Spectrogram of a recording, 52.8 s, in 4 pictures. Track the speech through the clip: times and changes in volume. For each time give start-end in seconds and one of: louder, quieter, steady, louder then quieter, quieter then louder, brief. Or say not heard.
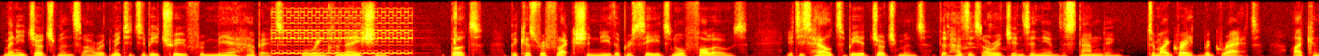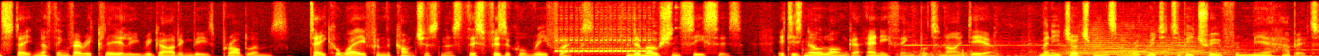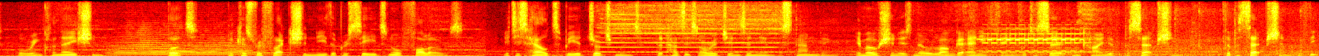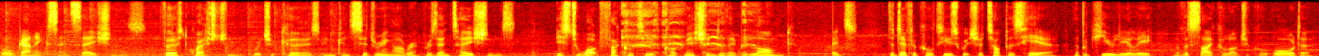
0.0-52.7 steady.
